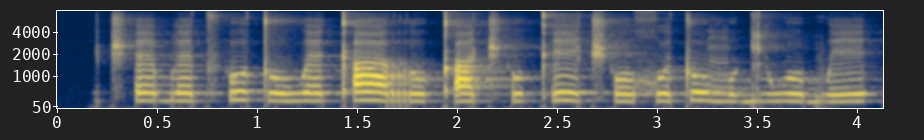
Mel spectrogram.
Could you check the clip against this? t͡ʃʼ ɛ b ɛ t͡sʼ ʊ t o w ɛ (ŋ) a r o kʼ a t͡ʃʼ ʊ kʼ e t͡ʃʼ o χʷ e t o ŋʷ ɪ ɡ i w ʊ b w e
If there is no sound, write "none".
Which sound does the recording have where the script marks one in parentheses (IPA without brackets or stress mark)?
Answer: kʼ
